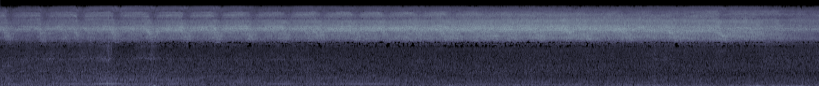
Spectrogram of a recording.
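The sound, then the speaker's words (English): A dense, shrill chorus of cicadas buzzes outdoors without a break, pulsing in a steady rapid rhythm and fairly loud throughout, with no voices present. “Many, many marvelous insects making noise. Cicadas.”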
